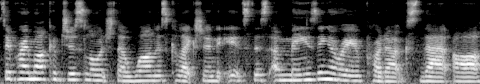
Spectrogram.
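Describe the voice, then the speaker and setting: A woman speaks with an English accent at a moderate pace. Her pitch is fairly high, with ordinary pitch variation. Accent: English accent noticeable. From London, England. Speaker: nutritionist and sleep expert. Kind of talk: sponsored live stream chat. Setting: live video stream from home bedroom. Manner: upbeat, chatty.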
